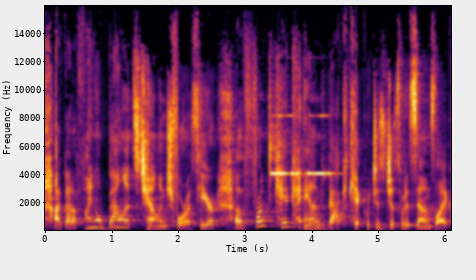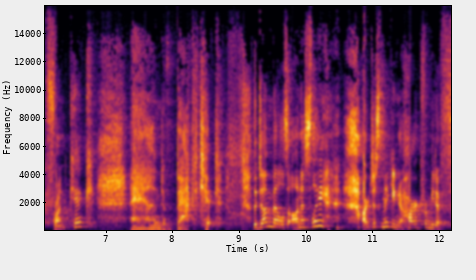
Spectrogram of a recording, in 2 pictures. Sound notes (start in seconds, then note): 3.3 timer beeps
